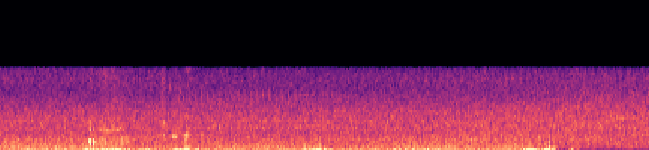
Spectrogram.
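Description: Steady outdoor background hiss with a fluctuating low rumble on the microphone and a few soft low bumps from handling a glass. The rumble cuts off suddenly near the end.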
